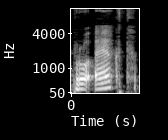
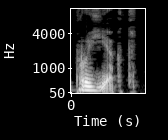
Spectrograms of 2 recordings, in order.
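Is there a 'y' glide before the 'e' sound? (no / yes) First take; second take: no; yes. First: The vowels meet with no y glide between. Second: A y glide is heard before the e. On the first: The speaker calls it wrong. "звукового так званого гіатусу, септо зяєння, а не проект" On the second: The speaker calls it right. "правильну форму із йотацією"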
